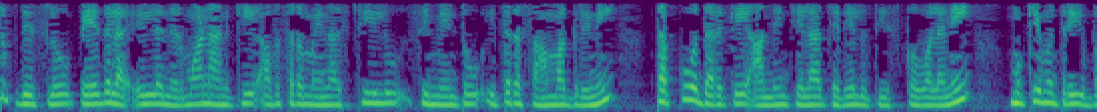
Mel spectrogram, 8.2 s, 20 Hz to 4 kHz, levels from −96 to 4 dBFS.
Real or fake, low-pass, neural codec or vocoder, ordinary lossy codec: real; 3.6 kHz; none; none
